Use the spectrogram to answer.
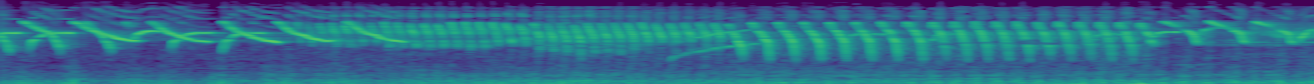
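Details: Long-singing canary used as a 'cuit cuit nembak' lure for young canaries learning to sing: several down-slurred whistles, then an extended rapid rattling trill with one rising whistle mixed in.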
